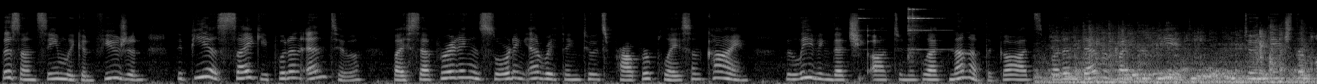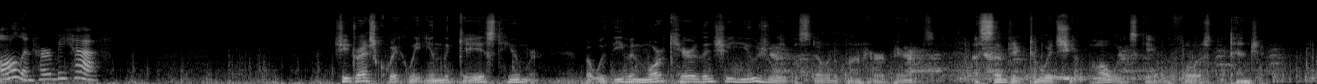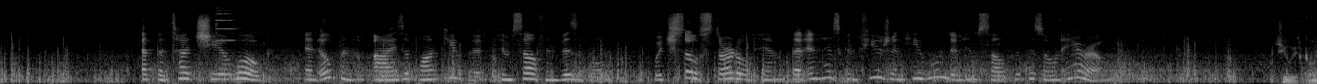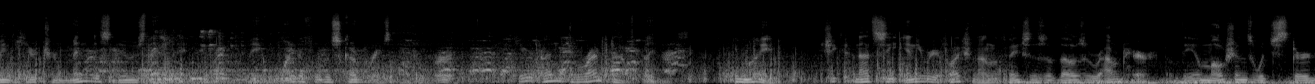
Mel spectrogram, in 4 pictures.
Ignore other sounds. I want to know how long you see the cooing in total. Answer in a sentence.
The cooing can be heard for 7 seconds in total.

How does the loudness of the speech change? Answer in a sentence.
The volume of the speech goes down.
